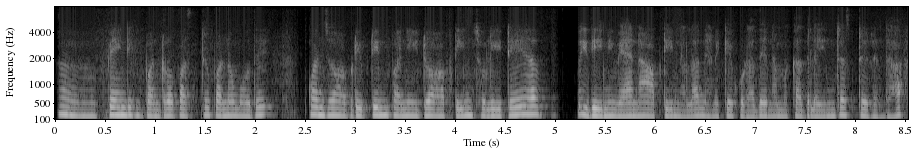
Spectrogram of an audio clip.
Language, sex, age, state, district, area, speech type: Tamil, female, 30-45, Tamil Nadu, Nilgiris, rural, spontaneous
